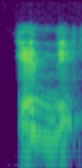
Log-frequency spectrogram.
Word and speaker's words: 깻잎: 여러분들 중에서 상추 좋아하시는 분도 있고 깻잎 좋아하시는 분들도 있을 거예요. 근데 여기 봅시다. 깨와 잎이라는 요 두 단어 사이에서 갑자기 발음을 하다 보니까 두 단어 사이에 없던 니은 소리가 덧나는 경우가 갑자기 생겨요.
